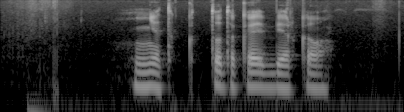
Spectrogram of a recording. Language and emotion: Russian, neutral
